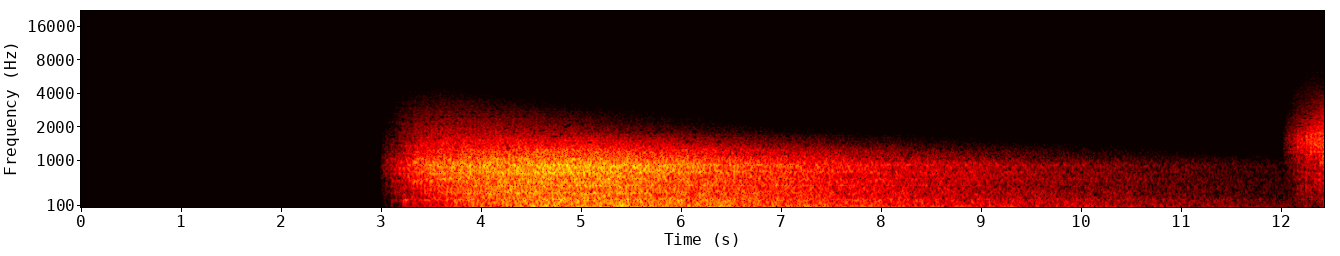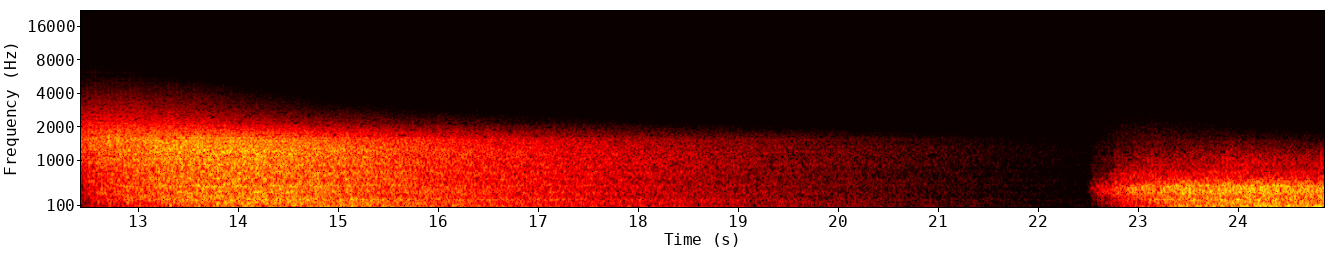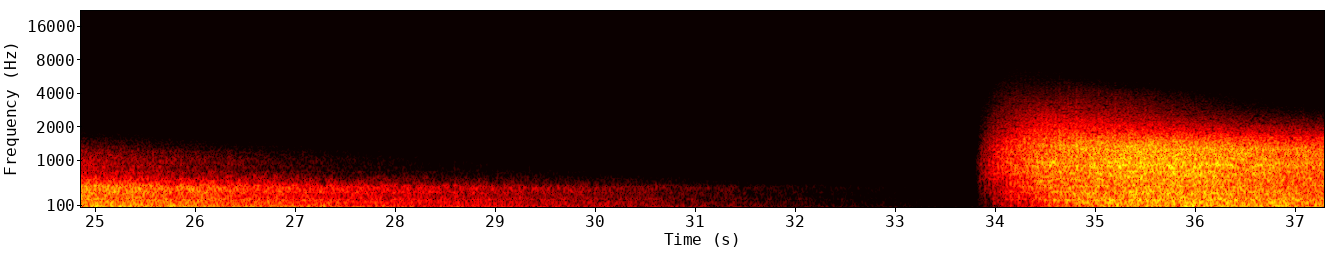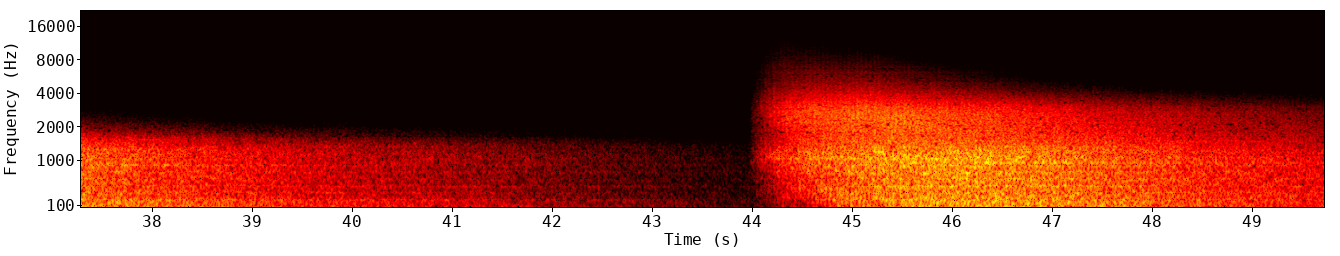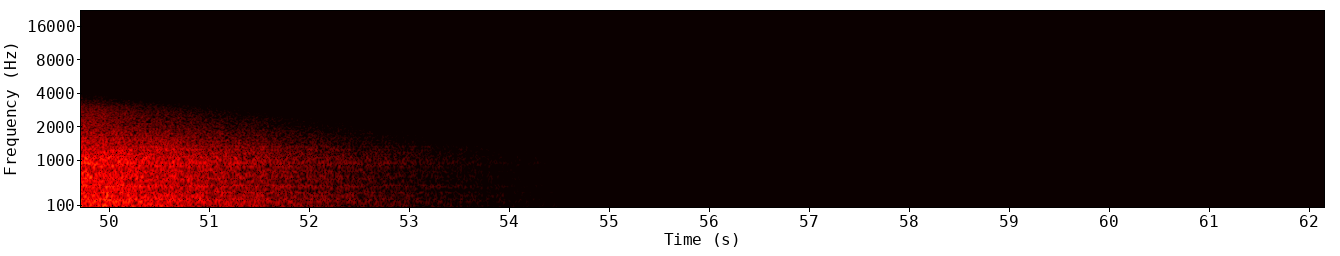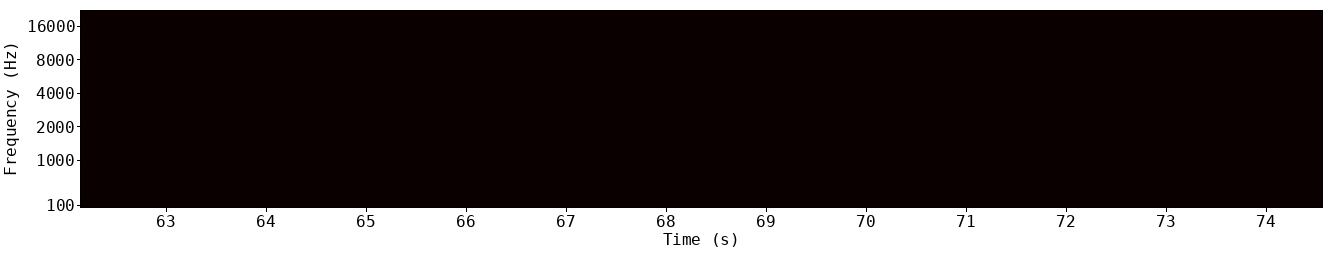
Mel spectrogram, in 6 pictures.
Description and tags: slow ghosts
Experimental synth sound constructed with Omnisphere and Echoboy.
